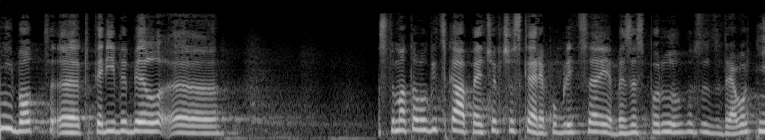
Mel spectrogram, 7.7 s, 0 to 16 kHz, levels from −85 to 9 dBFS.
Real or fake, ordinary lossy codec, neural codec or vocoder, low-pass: fake; MP3, 48 kbps; autoencoder, 48 kHz, 32 numbers a frame, DAC-VAE, trained on Japanese speech; 14.4 kHz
